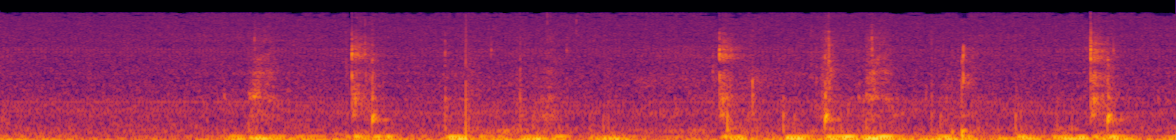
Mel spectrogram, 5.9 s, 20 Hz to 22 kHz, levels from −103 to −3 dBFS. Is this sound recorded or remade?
recorded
